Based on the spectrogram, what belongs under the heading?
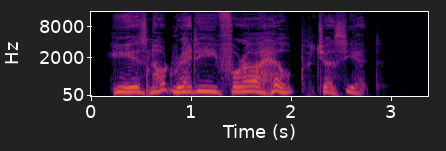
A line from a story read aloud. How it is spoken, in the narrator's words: she said softly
